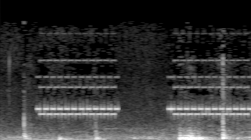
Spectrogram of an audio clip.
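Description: A telephone rings in two bursts of bright, warbling electronic trills, each under a second long, separated by a short gap over low background noise.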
